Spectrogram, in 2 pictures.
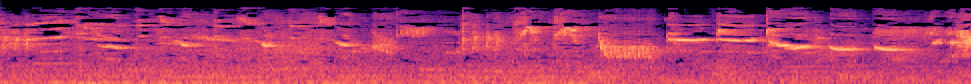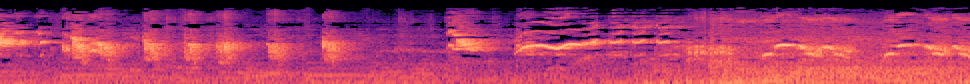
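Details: ['Orange-headed thrush singing hard: slurred descending whistles, squeaky chips and harsh scratchy bursts in quick succession, with low humming tones in the background.']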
